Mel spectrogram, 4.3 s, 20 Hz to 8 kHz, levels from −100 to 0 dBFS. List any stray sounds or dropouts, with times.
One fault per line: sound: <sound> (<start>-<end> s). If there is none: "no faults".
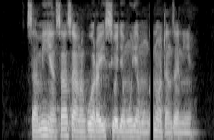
sound: dropout (3.0-3.1 s)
